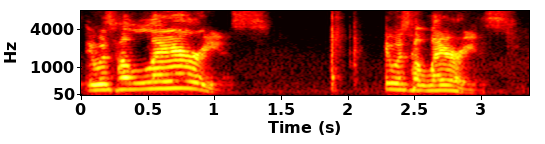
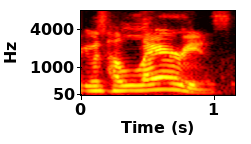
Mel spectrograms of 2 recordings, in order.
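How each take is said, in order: First: "It was hilarious" stretched slow and relishing; drawn-out delight. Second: Said in the usual way. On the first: Real, not acted. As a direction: savour every word of "hilarious". Repeats the phrase, savouring it.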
